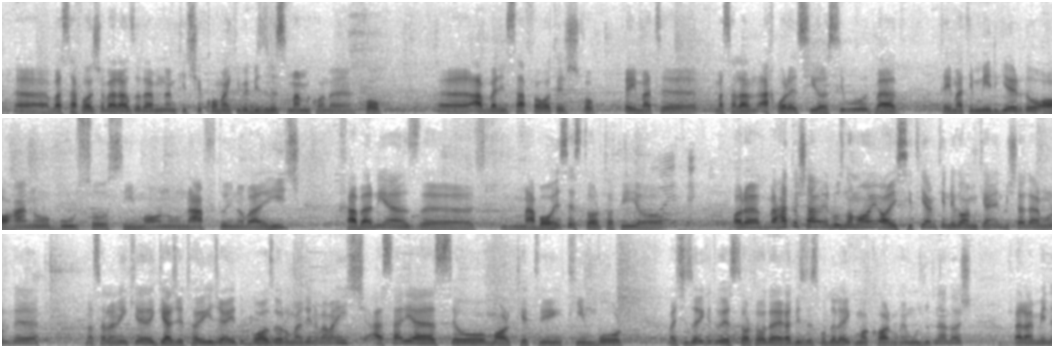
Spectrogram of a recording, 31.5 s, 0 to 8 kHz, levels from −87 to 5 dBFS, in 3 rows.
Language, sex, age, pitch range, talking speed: Persian, male, 30-49, 155-180 Hz, 160 wpm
